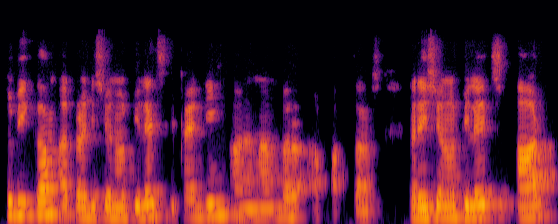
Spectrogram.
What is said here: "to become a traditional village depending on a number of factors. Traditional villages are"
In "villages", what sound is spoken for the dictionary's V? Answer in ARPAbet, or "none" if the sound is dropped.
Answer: P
